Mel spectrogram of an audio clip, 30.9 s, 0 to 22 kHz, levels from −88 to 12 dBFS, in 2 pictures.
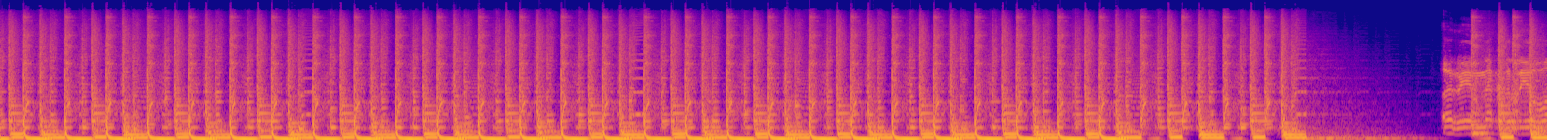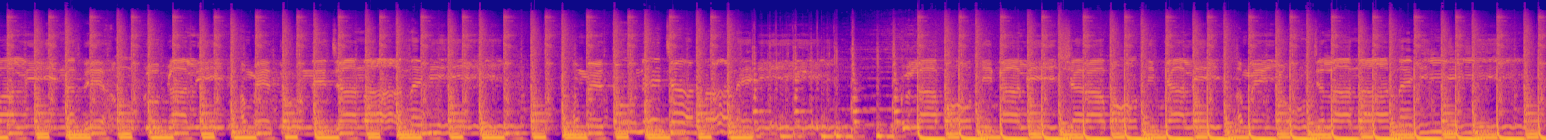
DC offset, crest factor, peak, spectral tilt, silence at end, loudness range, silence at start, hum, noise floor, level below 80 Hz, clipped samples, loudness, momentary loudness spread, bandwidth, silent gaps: under 0.1%; 10 dB; 0 dBFS; -4.5 dB/octave; 0 s; 3 LU; 0 s; none; -35 dBFS; -12 dBFS; under 0.1%; -11 LUFS; 4 LU; 16 kHz; none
